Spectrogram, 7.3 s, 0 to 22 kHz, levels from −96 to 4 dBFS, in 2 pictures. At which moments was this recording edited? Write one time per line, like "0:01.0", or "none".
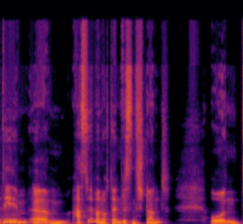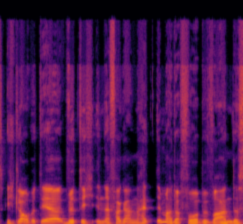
none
